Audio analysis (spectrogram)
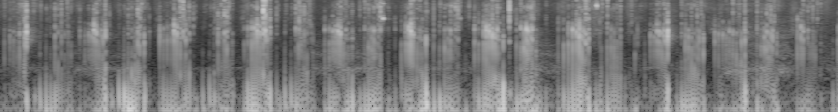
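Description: A wooden segmented, articulated shark toy is held close to the microphone while fingers flex it and fingernails scratch along the ridges of its segments. The result is a dense, continuous run of dry clicks, rasps and scratchy grinding with a heavy low, close-up body and short, bright, crackling edges that die away almost instantly.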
